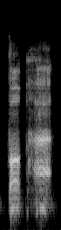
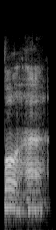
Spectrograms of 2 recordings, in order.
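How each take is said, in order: First: The word is pressed and cut off with a catch. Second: The word ends on a soft, open vowel. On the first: The speaker calls it wrong. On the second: The speaker calls it right.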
